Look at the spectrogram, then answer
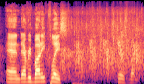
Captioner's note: applause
